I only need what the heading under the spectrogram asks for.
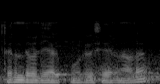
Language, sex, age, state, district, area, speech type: Tamil, male, 18-30, Tamil Nadu, Ariyalur, rural, spontaneous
